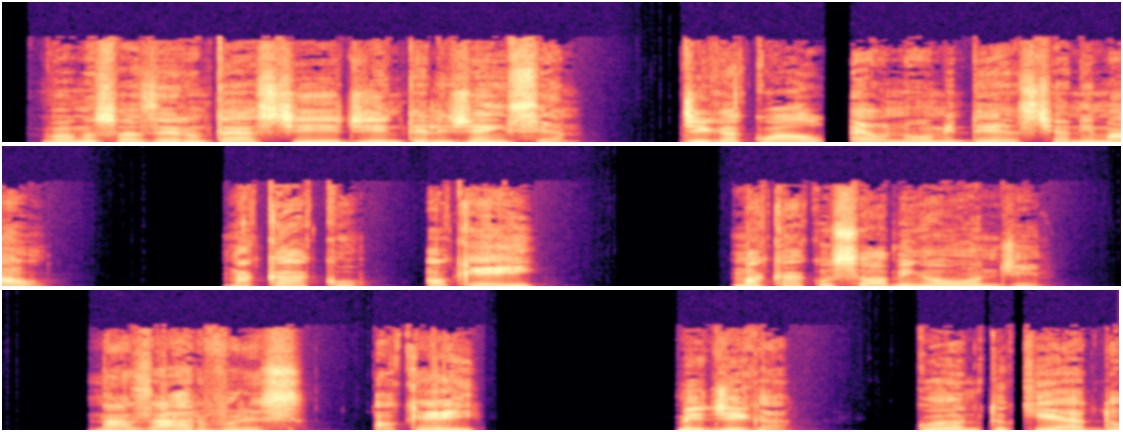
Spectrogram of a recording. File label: Brazilian natural style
